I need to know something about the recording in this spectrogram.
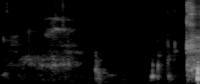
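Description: A woman's faint, breathy whisper-like murmur in a pause between sentences, with a small click about halfway, then her speaking voice starting just before the end.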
